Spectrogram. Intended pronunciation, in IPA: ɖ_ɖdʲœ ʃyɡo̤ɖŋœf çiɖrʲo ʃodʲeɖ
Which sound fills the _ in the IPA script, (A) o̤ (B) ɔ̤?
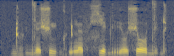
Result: A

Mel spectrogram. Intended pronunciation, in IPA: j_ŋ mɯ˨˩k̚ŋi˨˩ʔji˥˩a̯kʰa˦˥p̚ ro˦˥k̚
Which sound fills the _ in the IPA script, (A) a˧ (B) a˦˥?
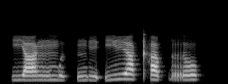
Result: B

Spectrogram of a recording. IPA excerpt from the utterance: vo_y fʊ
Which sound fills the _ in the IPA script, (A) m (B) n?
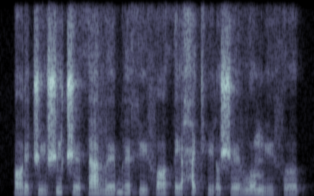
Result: A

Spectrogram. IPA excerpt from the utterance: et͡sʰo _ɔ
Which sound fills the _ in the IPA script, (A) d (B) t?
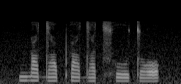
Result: B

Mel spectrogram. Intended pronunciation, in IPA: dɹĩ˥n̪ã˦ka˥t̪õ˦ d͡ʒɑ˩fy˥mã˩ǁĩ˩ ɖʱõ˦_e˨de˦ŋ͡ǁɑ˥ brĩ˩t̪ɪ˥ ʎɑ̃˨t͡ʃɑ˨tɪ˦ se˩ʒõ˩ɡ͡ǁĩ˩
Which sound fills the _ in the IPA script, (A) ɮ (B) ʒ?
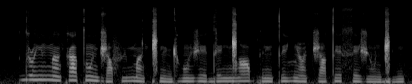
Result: B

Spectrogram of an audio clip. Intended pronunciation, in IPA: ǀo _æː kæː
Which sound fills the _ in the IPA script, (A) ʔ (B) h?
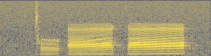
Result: A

